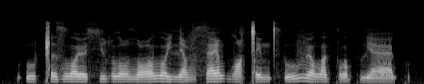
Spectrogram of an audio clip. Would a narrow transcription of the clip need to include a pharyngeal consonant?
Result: no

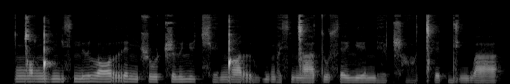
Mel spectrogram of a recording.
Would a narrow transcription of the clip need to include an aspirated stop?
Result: yes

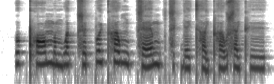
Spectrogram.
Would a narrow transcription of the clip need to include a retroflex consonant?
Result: no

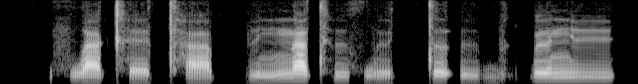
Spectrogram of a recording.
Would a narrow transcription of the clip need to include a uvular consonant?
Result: no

